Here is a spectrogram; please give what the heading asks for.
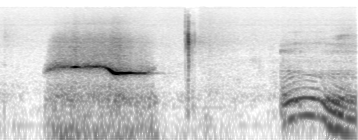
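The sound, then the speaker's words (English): A clear whistle rings out in a jungle: one sustained, fairly high tone lasting about a second that wavers and dips near its end. A sharp click follows, then a lower, wavering tonal sound. “a whistle in the jungle. Instantly he freezes and he looks around trying to figure out where this whistle is from.”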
